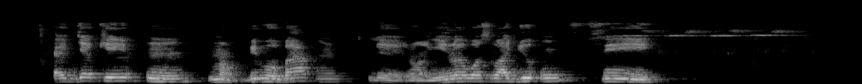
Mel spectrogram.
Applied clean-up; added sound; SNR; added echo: none; Bird; 15 dB; reverberation time 0.3 s.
